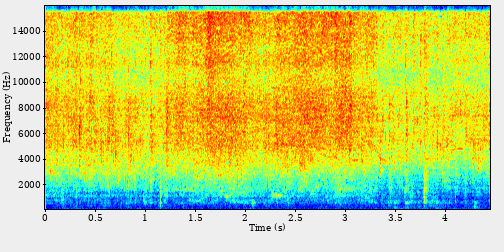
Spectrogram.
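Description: An egg fries in mustard oil in a kadai, giving a continuous close, hissing sizzle at steady loudness.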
